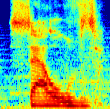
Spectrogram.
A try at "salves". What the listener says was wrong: It's a silent L, don't say that.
